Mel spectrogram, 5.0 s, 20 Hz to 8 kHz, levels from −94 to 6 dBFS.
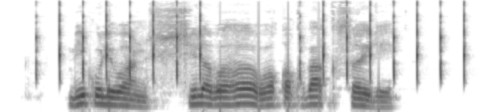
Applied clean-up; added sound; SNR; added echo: none; Clock; -4 dB; none.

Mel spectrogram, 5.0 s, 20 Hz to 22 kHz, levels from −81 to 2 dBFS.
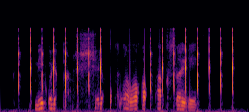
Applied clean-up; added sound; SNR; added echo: neural diffusion model UNIVERSE++.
